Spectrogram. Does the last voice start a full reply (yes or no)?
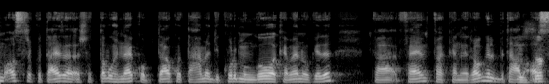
no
